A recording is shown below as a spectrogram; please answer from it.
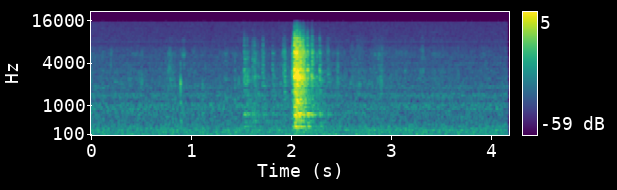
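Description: Claw hammer levering the joystick handle off a slit lamp's base: a few faint scraping ticks, then a single sharp clack with a short ring about two seconds in as the stubborn handle pops free.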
